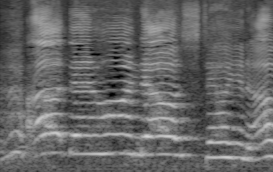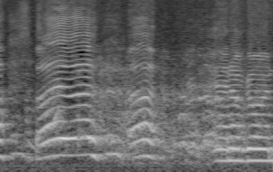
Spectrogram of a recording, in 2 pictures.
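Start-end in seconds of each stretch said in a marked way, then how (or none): 0.1-4.3 high, slow mock swooning; swooning girls. Girls fawning over Dan Horn, high swooning voice. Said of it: "they're all going".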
